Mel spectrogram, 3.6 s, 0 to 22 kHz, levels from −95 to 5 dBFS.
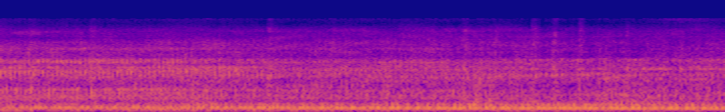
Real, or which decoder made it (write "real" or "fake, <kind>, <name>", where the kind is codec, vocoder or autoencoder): fake, codec, DAC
